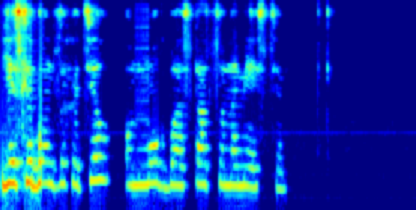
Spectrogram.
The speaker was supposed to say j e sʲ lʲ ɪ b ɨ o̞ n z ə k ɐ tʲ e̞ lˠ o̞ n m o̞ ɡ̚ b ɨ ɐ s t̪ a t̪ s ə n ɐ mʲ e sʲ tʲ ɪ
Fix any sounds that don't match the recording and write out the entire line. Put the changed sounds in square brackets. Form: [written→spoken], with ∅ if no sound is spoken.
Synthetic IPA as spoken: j e sʲ lʲ ɪ b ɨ o̞ n z ə [k→x] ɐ tʲ e̞ lˠ o̞ n m o̞ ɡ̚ b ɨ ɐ s t̪ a t̪ s ə n ɐ mʲ e sʲ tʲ ɪ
